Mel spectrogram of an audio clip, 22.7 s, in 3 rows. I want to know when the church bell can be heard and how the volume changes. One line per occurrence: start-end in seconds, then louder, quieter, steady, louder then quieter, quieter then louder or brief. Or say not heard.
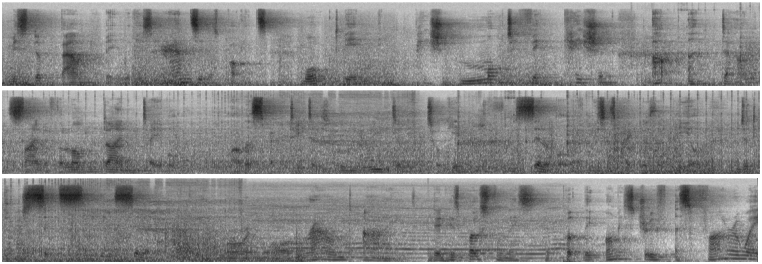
not heard.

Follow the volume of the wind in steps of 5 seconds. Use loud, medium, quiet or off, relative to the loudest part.
loud, medium, loud, loud, off.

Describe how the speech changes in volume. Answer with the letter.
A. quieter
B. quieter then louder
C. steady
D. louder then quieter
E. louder
C.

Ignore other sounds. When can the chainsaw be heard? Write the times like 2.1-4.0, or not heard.
6.2-21.2.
